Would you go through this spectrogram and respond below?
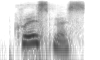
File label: "Christmas", Indian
